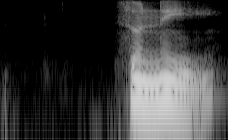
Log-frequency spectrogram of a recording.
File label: "Sunni", Arabic; Islam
